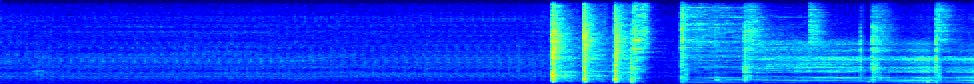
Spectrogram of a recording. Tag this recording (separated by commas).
Music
